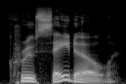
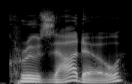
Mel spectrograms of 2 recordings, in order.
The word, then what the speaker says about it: cruzado: a noun next is crusado crusado it could also be cruzado or krusadu is that what it's telling me krusadu uh that one uh crusado cruzado is spelled with a z noun from 1542 an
